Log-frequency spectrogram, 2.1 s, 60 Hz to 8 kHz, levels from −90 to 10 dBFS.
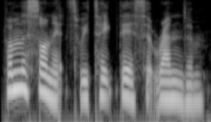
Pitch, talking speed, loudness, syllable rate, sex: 165 Hz, 225 wpm, -19 LUFS, 4.9 syllables/s, female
